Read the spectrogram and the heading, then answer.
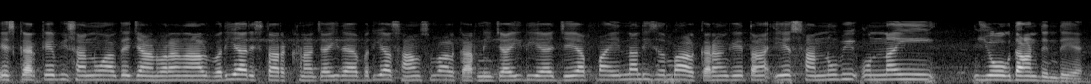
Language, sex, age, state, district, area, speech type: Punjabi, female, 45-60, Punjab, Bathinda, urban, spontaneous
